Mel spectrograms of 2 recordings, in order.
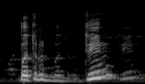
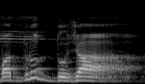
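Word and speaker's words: বদরুদ্দোজা: বাপ রেখেছে ভেজেলা নাম ও ছেলেটা আর একবারে উচ্চারণ করতে পারে না একবার আপনার নাম বদরুদ্দিন বাবা আদখানি হইলো আদখানি যে হইলো না রেদুর নয়রে বাবা আমার নাম বাদ দোজা জেনে নিয়ে জেনে নিয়ে আমার ওয়াজের ক্লিপ পর্যন্ত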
